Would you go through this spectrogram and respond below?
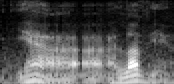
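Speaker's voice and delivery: a shamed man barely getting the words out; faltering ashamed reply. Retold or imitated. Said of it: "Peter says".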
